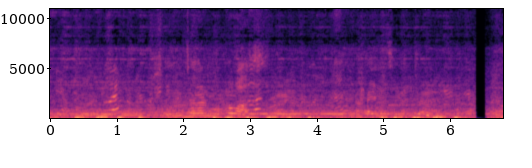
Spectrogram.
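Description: Sunday crowd at the Malvani festival in Shivai Nagar, Thane, a steady murmur of many voices over a throbbing low rhythmic beat.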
